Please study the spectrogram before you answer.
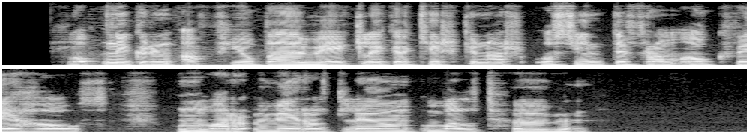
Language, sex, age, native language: Icelandic, male, 20-29, Icelandic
